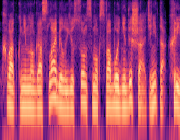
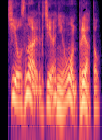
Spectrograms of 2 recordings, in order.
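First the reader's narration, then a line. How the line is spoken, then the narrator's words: Hoarse wheeze. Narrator (Russian): прохрипел Юсон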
